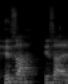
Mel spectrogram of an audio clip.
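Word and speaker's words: Hyvä: But Hyva is just it's like bon in French or good in English.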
